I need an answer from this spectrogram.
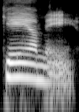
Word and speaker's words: Gammy: From first time signing up with YT, pronounced Grammy without the R, Gammy.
